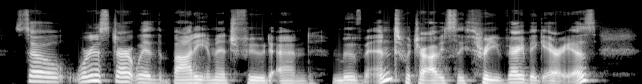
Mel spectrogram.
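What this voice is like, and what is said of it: Sniffly, stuffed-up congested voice. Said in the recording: “I'm a little bit sniffly today ... I sound a bit stuffed up”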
